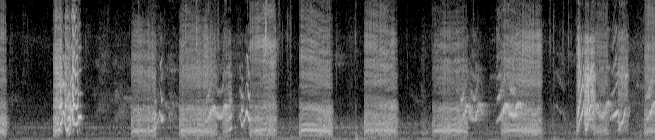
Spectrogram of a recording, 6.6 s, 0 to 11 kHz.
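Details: Red-winged parrots, a pair two years old with 20-day-old chicks from a first brood. Series of short harsh, scratchy squawks, about ten, spaced unevenly over several seconds.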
